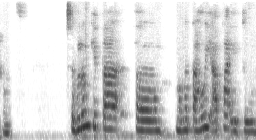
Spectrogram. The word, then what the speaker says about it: HOTS: Yang harus saya garis bawahi, tolong membacanya jangan sampai hilang S-nya ya. Karena kalau hilang S-nya maknanya akan berubah. Jadi tetap harus dipanggilnya HOTS.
